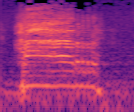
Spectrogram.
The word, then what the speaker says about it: Harpócrates: Los místicos de los misterios de Eleusis pronunciaban aquel nombre en la siguiente forma: Harpócrates.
